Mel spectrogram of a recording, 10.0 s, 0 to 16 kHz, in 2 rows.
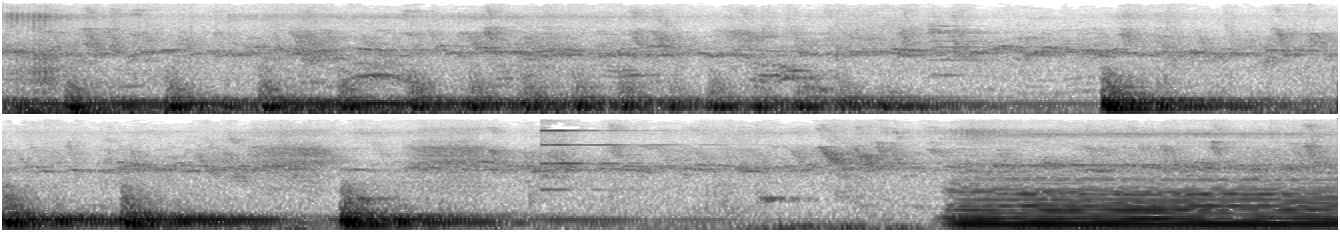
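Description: Buddhist ritual percussion: a fast run of taps over a steady ringing that dies away over the first three seconds, then three single ringing strikes about a second apart. About 8.5 s in, a group of voices starts chanting in unison.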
